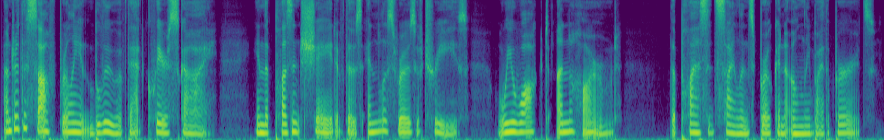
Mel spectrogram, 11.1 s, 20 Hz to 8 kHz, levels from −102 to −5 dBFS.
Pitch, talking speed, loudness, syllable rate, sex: 185 Hz, 165 wpm, -23 LUFS, 4.7 syllables/s, female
